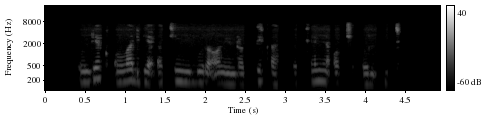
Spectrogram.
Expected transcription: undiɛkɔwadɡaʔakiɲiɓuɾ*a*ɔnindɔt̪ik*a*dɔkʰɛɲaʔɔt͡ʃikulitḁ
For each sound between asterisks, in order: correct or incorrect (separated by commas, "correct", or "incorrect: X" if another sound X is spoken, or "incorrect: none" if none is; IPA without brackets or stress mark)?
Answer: correct, correct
